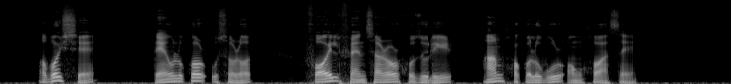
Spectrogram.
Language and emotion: Assamese, neutral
